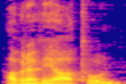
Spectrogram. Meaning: definite singular of abbreviator
- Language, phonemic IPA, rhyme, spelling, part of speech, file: Norwegian Bokmål, /abreʋɪˈɑːtʊrn̩/, -ʊrn̩, abbreviatoren, noun, NB - Pronunciation of Norwegian Bokmål «abbreviatoren».ogg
